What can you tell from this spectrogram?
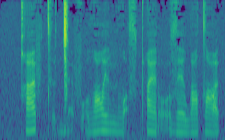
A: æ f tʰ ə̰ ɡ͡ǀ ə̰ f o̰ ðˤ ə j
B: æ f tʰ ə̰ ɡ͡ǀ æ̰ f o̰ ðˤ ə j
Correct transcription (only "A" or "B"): B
